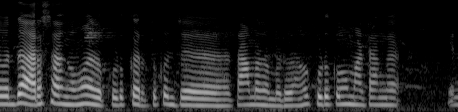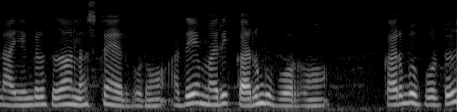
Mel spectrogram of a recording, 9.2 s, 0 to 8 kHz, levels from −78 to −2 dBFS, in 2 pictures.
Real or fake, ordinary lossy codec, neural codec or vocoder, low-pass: real; none; none; none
